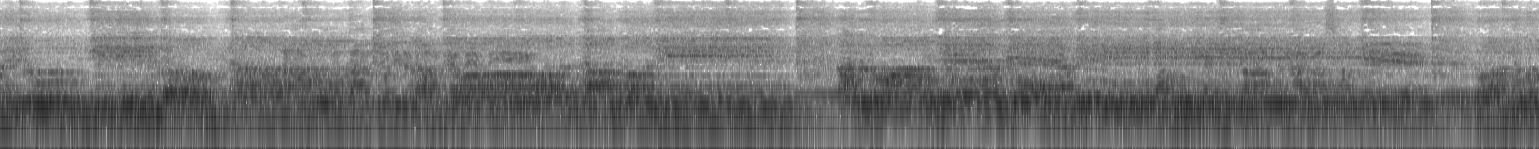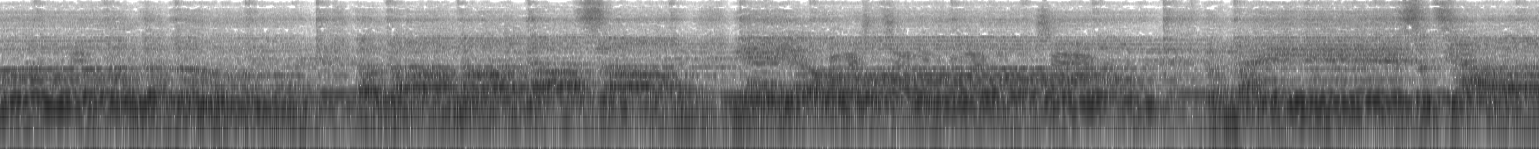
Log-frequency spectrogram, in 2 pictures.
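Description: Mixed choir of men and women singing a gospel song in several voices, in phrases of a few seconds each with brief breaths between them.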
